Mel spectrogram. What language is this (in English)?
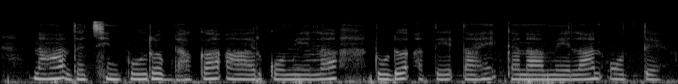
Santali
